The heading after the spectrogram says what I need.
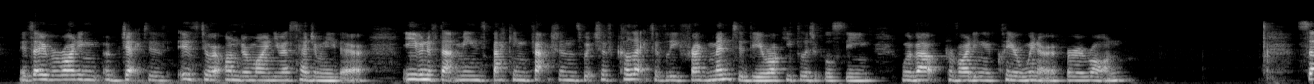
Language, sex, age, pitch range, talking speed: English, female, 20-39, 195-220 Hz, 140 wpm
